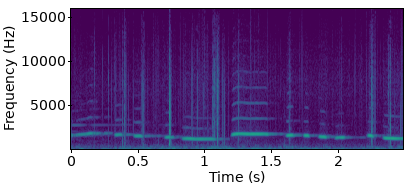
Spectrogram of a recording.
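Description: Someone whistles a short, simple tune, holding clear notes that slide gently up and down in pitch, with faint clicks and background noise.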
